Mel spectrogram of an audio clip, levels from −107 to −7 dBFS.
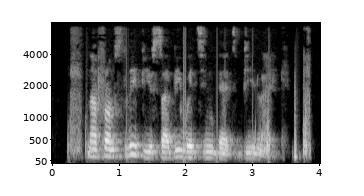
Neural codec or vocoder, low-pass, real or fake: vocoder, 24 kHz, 100 mel bands, Vocos; 7.2 kHz; fake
